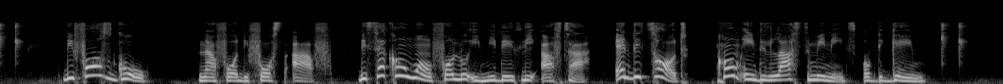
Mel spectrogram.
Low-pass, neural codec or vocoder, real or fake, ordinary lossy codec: 7.2 kHz; none; real; none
